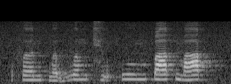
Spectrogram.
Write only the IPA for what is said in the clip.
f əː˧ n h w ə̰˧˨ w v ə˧ m t͡ɕ ṵ˧˨ h w u˧ m ɓ a˦˥ t̚ m a˦˥ k̚

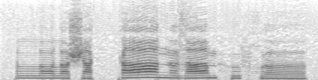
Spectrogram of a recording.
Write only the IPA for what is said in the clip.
lː ɔ l ɒ ʃ a kː aː n ɤ z aː m h u f χʷ ɤː

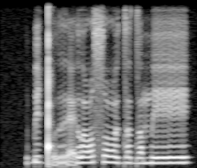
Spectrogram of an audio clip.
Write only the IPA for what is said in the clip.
ɓ e ɡ͡ǃ o̰ r æ̰ ɾ oː sˤ uː d ɒ d ɒ m eː

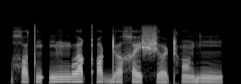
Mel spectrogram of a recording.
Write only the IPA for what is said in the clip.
χ ɔ t ĩ ʔ ĩ ŋʷ ɤ qʼ ɔ ɡ ɖ ɤ χ e ʃ ɤ ʈʰ ɔ̃ ɡ ĩ

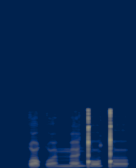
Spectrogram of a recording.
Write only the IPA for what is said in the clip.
qʷ æ˥˨ qʷ æ˩ mː æ˨˦ ŋ͡ǃ ɔ˨˦ ŋ͡ǃ ʌ˩

